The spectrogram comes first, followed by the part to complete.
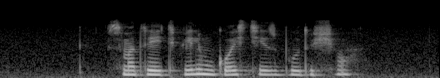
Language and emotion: Russian, neutral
